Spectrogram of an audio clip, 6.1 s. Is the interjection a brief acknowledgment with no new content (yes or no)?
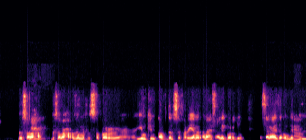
yes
